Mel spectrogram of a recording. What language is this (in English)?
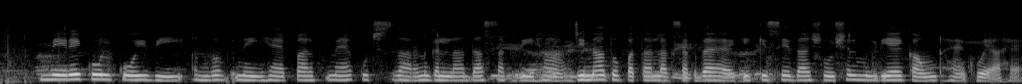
Punjabi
